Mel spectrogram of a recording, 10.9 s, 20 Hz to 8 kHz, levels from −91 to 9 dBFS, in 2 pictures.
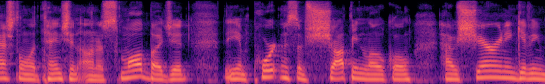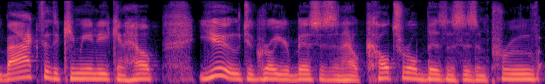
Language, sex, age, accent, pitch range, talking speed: English, male, 50-69, American, 130-160 Hz, 170 wpm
